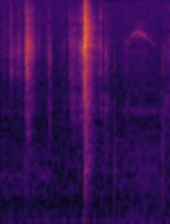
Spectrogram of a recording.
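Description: A bottle cap twists open with a click.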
